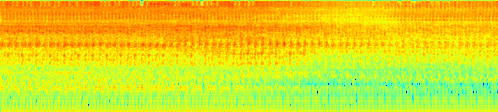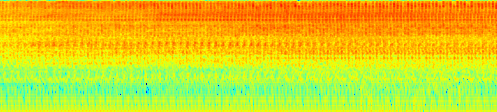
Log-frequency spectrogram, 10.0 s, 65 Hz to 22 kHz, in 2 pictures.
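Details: BMW E87 116d, N47D20C diesel with 220,000 km, idling steadily with a fast, regular metallic rattle layered over the low engine hum.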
